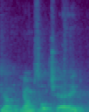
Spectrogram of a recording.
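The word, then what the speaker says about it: Choi Yong-sul: His name is right here, and it's pronounced Young-Sul Che.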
